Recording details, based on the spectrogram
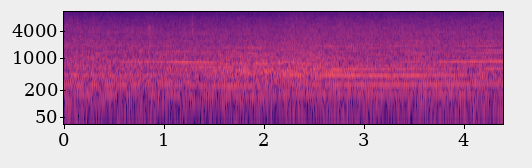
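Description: A sim racing car engine drones steadily and loudly while accelerating, a continuous rising roar with no pauses and no talk over it.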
